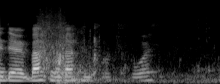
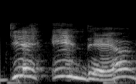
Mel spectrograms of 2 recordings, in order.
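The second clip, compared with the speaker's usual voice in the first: slow high mock command; 7 semitones higher, 3 dB louder, much slower than usual. Stuffing item away.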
